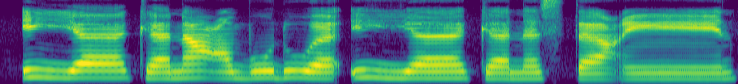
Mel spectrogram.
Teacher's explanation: Kemudian yang kesalahan yang sering terjadi pada ayat yang kelima ini adalah eh yang nastain ini kebanyakan orang mengganti sin ini dengan shad padahal ini adalah sin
